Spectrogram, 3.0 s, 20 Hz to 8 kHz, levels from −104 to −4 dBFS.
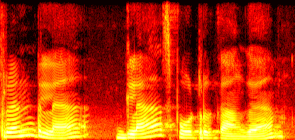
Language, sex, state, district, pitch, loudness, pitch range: Tamil, female, Tamil Nadu, Kanyakumari, 190 Hz, -14 LUFS, 170-240 Hz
